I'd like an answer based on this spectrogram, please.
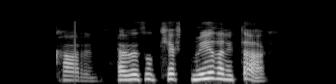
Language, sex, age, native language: Icelandic, female, 40-49, Icelandic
